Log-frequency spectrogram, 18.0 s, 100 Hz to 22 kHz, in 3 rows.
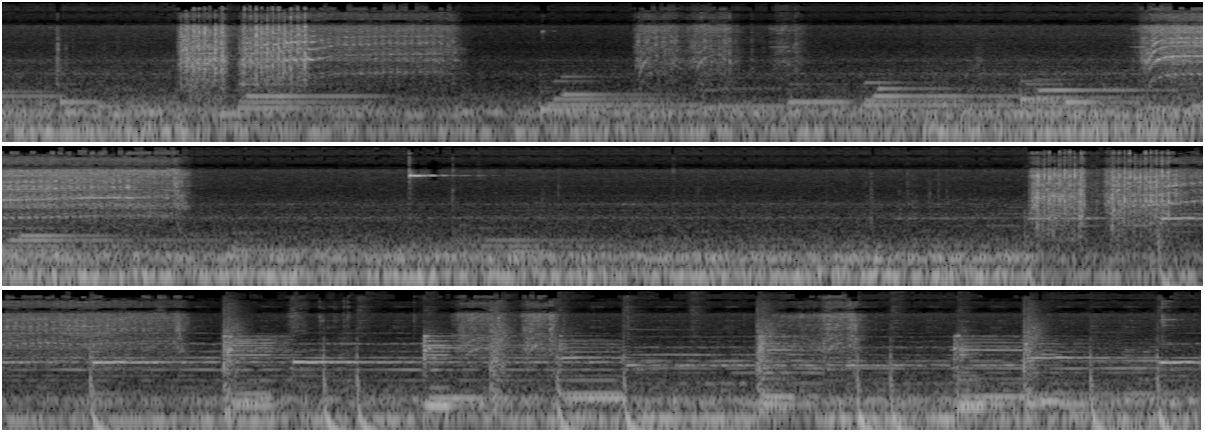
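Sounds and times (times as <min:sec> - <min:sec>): background music: 0:00.0 - 0:09.3, 0:11.2 - 0:18.0
power tool whining: 0:00.9 - 0:02.4, 0:03.2 - 0:04.0, 0:05.7 - 0:07.0, 0:11.1 - 0:13.1.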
